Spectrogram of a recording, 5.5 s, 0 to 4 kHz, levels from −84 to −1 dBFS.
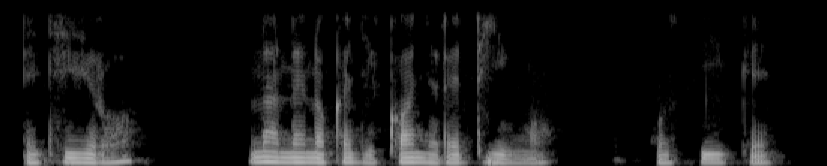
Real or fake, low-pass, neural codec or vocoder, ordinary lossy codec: real; 3.6 kHz; none; none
